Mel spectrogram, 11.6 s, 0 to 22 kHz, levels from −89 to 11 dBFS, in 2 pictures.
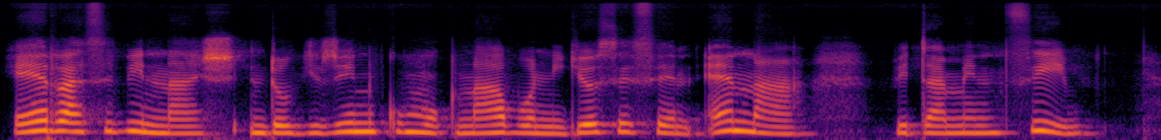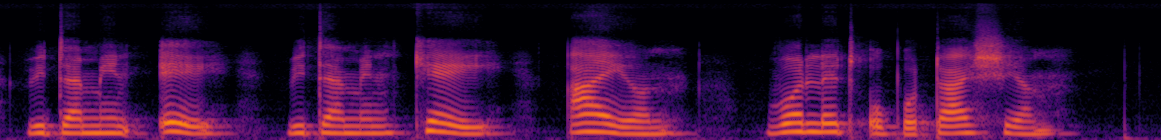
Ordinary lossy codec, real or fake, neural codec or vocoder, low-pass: none; fake; autoencoder, 48 kHz, 32 numbers a frame, DAC-VAE, trained on Japanese speech; 19.8 kHz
